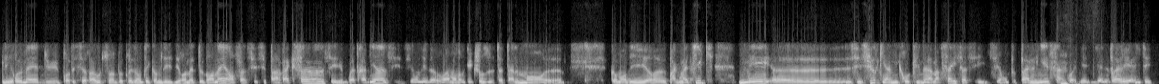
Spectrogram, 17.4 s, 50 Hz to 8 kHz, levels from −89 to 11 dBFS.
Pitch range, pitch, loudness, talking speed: 100-125 Hz, 110 Hz, -15 LUFS, 245 wpm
